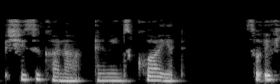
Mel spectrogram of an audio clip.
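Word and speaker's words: 静かな: our first vocabulary word this word is pronounced as she sakana it means quiet so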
